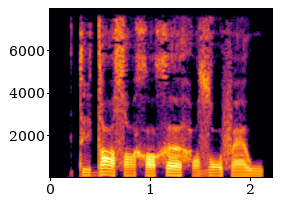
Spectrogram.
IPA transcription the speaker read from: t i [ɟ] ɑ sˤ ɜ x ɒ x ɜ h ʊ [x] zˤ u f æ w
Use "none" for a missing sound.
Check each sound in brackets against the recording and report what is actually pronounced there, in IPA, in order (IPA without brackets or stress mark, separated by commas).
d, none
